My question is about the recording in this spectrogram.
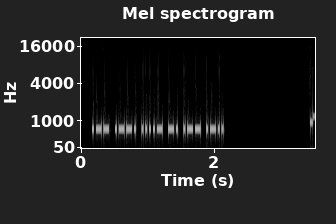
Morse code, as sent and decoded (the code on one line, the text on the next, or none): .-- .--. ....- -. .-- .-..
WP4NWL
